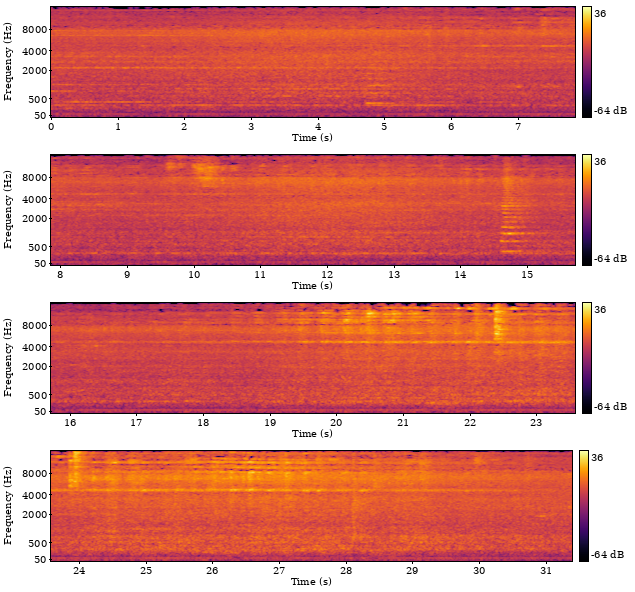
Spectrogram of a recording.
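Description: Vande Bharat Express electric trainset rolling along a station platform: a steady rumble of wheels on rail with a motor hum, growing louder over the last ten seconds. A short, sharp metallic sound comes about fifteen seconds in.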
